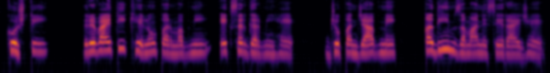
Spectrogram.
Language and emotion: Urdu, neutral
